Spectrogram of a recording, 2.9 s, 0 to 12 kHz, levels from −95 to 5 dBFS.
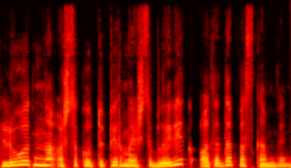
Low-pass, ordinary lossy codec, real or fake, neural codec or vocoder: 10.8 kHz; Opus, 16 kbps; real; none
